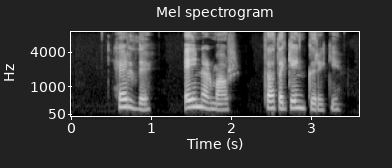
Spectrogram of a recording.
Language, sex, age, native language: Icelandic, female, 14, Icelandic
